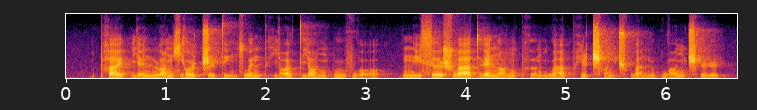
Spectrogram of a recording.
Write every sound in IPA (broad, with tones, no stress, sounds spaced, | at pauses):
pʰ a˥ ɪ̯ p j ɛ˧˥ n ɻ ɑ˥˧ ŋ ɕ j o˥˩ ʊ̯ ʈ͡ʂ ɻ̩˧˥ t̪ ḭ˨˩ ŋ s w ə˥˩ n pʰ j ɑ˧˥ ʊ̯ t̪ j ɑ˧˥ ŋ p u˧˥ f w ɔ̰˨˩˦ | n̪ i˧˥ s ɹ̩˥ ʂ w ä˥ t̪ ɥ ɛ˥˩ n ɑ˧˥ ŋ pʰ ɤ̰˨˩ ŋ w ä˧˥ pʰ i˥ ʈ͡ʂʰ ɑ˨ ŋ ʈ͡ʂʰ w a̰˨˩ n u˥˧ p w ɑ˥˩ ŋ ʈ͡ʂʰ ɻ̩˥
